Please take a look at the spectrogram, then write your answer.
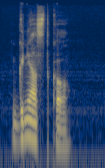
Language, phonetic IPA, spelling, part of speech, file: Polish, [ˈɟɲastkɔ], gniazdko, noun, Pl-gniazdko.ogg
